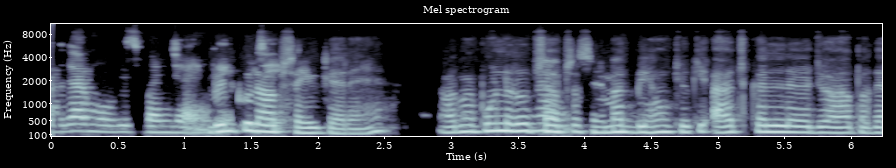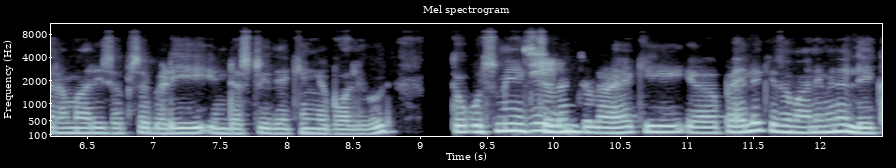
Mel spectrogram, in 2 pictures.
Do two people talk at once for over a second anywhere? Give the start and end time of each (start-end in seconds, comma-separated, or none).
none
